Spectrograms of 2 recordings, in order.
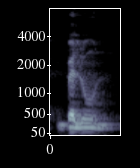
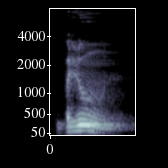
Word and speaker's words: balloon: बलून, again if some children do not know its correct pronunciation, they may be pronouncing it as balloon. The word correctly pronounced is balloon.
